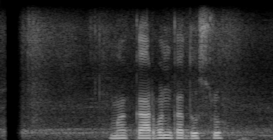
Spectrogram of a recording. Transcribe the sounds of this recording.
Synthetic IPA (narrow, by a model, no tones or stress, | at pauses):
mãkarbʌnkad̪osro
